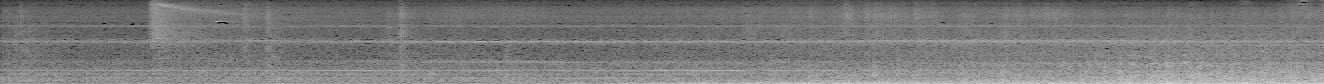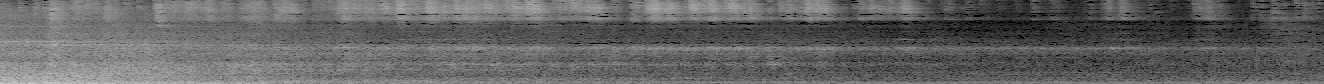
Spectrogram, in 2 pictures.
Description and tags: interior train subway underground metro leaves covered station and departs overground
leaving, departing, travel, station, departs, tunnel, underground, light-rail, field-recording, train, subway, travelling, interior, leaves, metro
